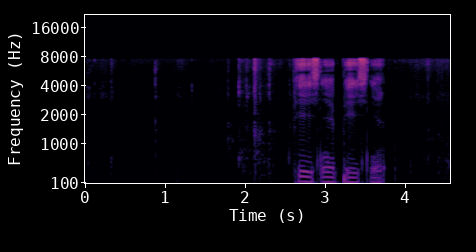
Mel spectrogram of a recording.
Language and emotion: Russian, neutral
